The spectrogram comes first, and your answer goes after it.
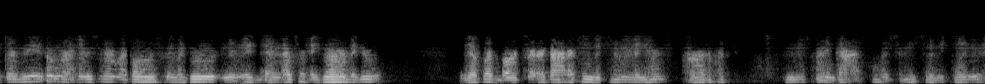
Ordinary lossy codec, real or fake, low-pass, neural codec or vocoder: AAC, 16 kbps; fake; 7.2 kHz; codec, 44.1 kHz, 0.9 kbps, DAC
